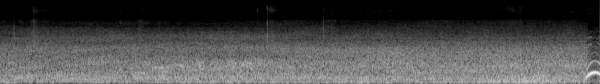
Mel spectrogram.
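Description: Steady rumble of traffic and idling semi trucks, ending with a woman's short rising-and-falling "mm".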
